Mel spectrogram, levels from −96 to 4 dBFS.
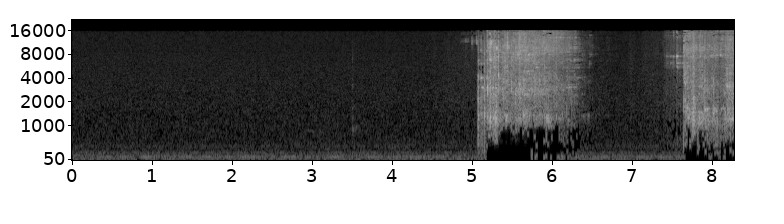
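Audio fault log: No faults heard.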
